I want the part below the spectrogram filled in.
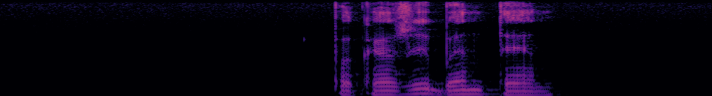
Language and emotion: Russian, neutral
